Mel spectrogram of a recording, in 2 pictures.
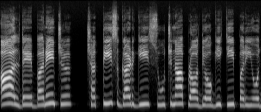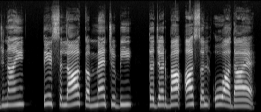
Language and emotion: Dogri, neutral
